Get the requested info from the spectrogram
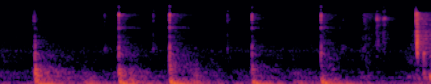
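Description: Light clicks and taps from hands handling paper bills and a clear plastic cash-envelope binder: about six faint, short clicks, unevenly spaced.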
